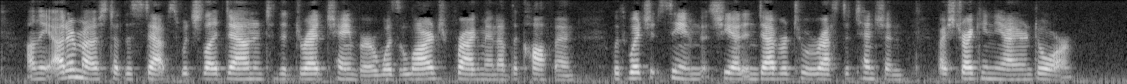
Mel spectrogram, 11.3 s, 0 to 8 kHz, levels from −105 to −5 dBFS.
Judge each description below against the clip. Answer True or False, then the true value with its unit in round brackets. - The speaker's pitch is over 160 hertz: True (190 Hz)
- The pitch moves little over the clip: True (1.5 semitones)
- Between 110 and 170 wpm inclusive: False (190 wpm)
